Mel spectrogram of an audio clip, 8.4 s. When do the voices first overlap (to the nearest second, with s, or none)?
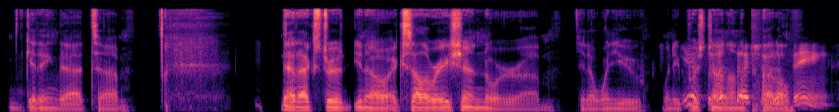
7 s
